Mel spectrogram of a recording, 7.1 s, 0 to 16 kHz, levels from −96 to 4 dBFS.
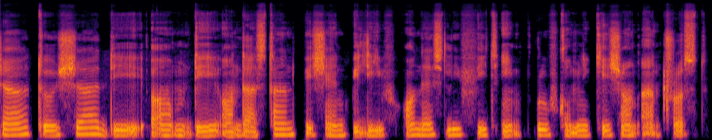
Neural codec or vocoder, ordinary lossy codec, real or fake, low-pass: none; AAC, 96 kbps; real; 14.4 kHz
